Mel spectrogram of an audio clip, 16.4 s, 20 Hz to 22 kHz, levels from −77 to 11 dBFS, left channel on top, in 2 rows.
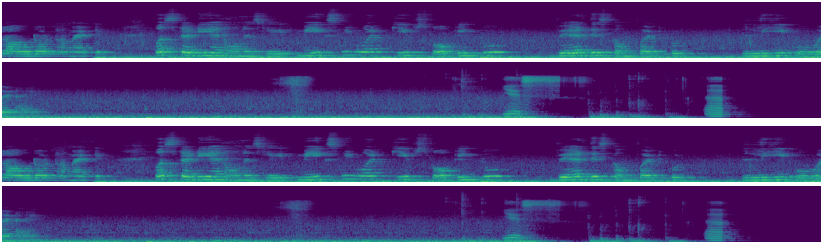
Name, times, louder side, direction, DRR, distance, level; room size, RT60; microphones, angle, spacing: voice 1, 0.0-5.1 5.5-7.0 7.4-8.6 9.1-9.2 14.2-14.6, equal, 10° right, 0.8 m, -20 dB
sound 1, 0.9-13.5, left 1 dB, 75° left, 0.8 m, -23 dB
voice 2, 11.0-11.3 13.2-14.0 15.2-15.4, left 5 dB, 30° left, 0.5 m, -28 dB
11.0 x 6.4 x 3.0 m
head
